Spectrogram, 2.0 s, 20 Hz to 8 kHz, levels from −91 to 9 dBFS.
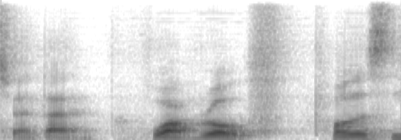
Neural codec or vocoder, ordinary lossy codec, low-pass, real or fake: codec, 16 kHz, 0.3 kbps, FocalCodec; none; none; fake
